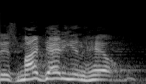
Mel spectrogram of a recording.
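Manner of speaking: high, loud, drawn-out plea; loud, slow, pleading question; anguished demand. Retold or imitated. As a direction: cry it out as a desperate child. Boy demands answer, second asking.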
